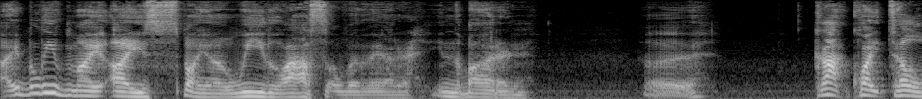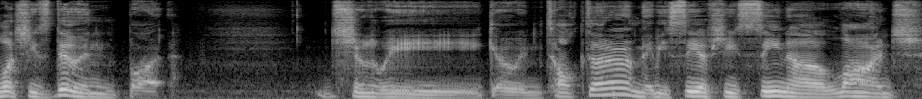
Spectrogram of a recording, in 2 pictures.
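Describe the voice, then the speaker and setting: A put-on character voice from a man, medium in pitch, at a fairly slow pace. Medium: actual play. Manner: blunt, plain-spoken.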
